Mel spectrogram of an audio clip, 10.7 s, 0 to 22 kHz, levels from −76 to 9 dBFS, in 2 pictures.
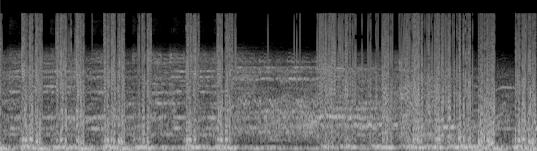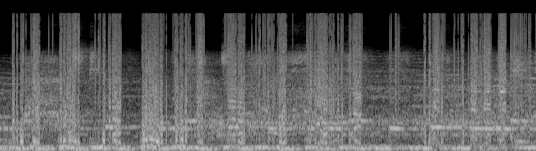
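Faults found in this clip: Integer overflow, throughout the clip. Violent, sharp cracks on loud peaks, harsher than clipping. Probable component: a fixed-point gain or mixing stage driven about 4 dB past full scale. Mechanism: the sum exceeds the largest integer and wraps to the opposite sign instead of saturating. Around one sample in twenty is affected. Each one jumps across the full range.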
